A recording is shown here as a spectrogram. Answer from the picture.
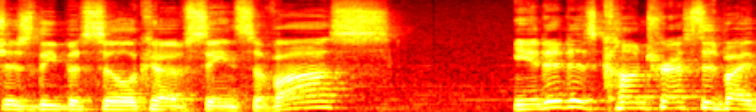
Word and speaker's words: Servatius: atop the grave of Saint Servatius, or Saint Servatius, I'll use the Dutch pronunciation here.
